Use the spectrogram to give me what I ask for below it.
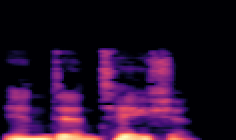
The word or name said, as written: indentation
